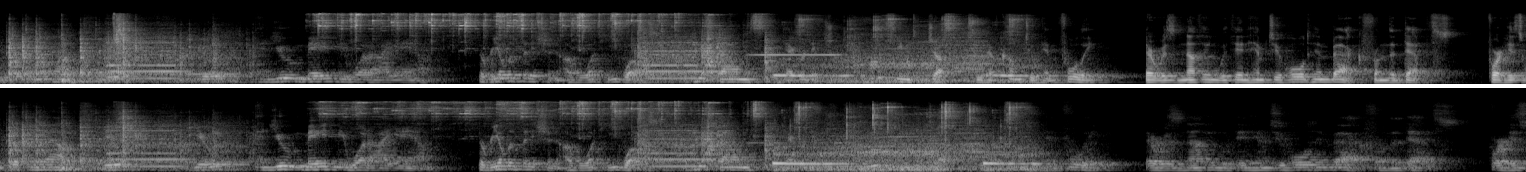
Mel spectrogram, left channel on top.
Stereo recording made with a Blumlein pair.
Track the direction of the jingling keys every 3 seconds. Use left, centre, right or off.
off, left, right, right, off.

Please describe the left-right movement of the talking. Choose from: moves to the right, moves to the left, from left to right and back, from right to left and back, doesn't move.
moves to the left.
